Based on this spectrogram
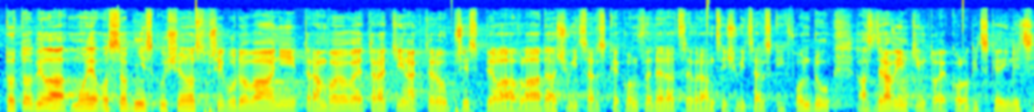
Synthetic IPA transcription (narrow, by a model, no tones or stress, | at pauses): t̪o̞t̪o̞bɪlamo̞jɛʔo̞so̞bɲiːskuʃɛno̞st̪̚pr̝̥ɪbudo̞vaːɲiːt̪ɾamvajo̞vɛːt̪ɾacɪnakt̪ɛɾo̞wpr̝̥ɪspjɛlavlaːdaʃviːt͡sarskɛːko̞nfɛdɛɾat͡sɛvɾaːmt͡sɪʃviːt͡sarskiːxfo̞nduːʔazd̪ɾaviːmciːmt̪o̞ɛko̞lo̞ɡɪt͡skɛːɪnɪt͡sɪ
